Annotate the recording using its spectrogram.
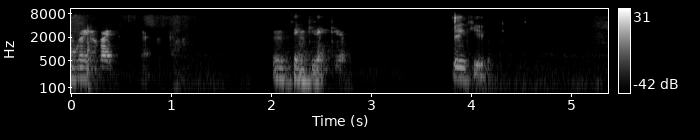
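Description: A man speaks calmly in short phrases over an online call.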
